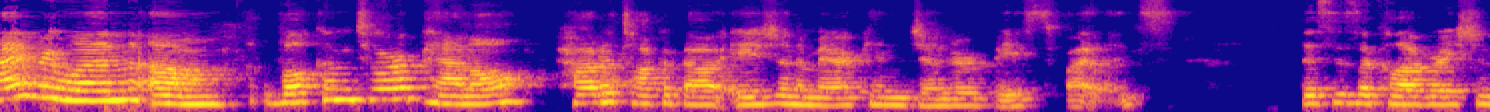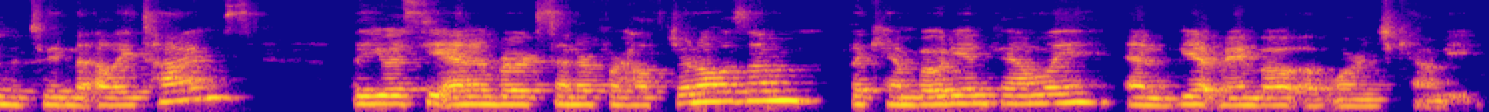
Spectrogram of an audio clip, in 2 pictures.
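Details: Adult woman; normal speech.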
